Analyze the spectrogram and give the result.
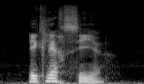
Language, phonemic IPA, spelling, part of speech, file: French, /e.klɛʁ.siʁ/, éclaircir, verb, Fr-éclaircir.ogg
- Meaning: 1. to brighten (up) 2. to thin (down) 3. to clear up, solve, clarify (mystery, problem etc.)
